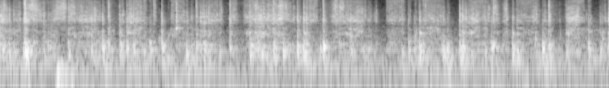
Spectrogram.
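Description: A stir stick scraping and knocking around inside a metal can of enamel paint in a steady run of small irregular clicks. The paint is being stirred back up from the bottom, where it has settled out.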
